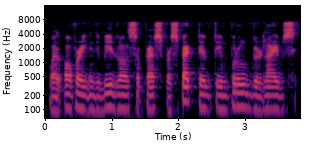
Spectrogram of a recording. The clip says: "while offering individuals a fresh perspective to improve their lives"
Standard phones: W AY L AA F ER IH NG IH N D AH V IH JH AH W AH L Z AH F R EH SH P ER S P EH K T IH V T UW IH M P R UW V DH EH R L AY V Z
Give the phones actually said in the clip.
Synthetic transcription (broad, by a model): W AY L AA F ER IH NG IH N D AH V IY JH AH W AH L S AH P R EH S P ER S P EH K T IH V T UW IH M P R UW V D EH R L AY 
